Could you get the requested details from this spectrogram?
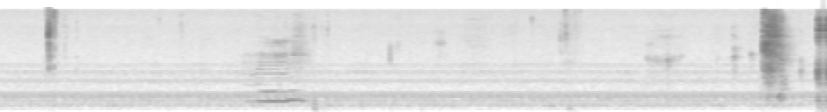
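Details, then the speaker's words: A girl gives a brief high squeal, then a single sharp, explosive sneeze over steady room hum; someone says "bless you" and asks if she is okay; sneezing. "Bless you. Bless you. You okay, baby girl? I'm okay."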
